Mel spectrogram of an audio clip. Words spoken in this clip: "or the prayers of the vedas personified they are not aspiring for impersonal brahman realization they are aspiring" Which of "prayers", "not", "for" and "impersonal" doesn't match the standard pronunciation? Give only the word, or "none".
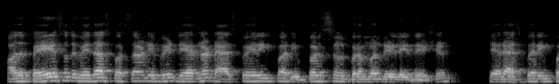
prayers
